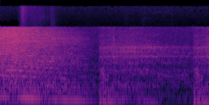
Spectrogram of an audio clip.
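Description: Car engine sound effect: a car driving along with its engine running. It starts abruptly, drops in pitch about two seconds in, and grows steadily fainter.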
